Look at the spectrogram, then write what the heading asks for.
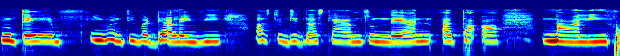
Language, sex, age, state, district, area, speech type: Punjabi, female, 30-45, Punjab, Amritsar, urban, spontaneous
